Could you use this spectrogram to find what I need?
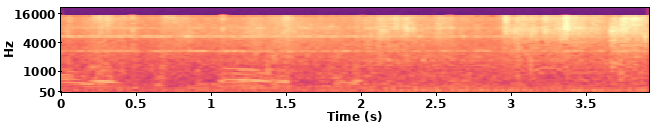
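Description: Leaves and branches rustle as a monkey moves in a tree.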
